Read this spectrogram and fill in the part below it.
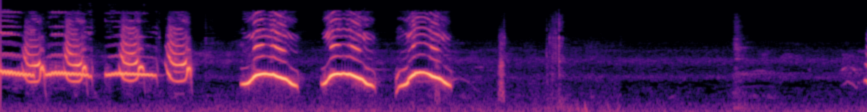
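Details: Silver-eared laughingthrush training its song in the morning: rapid looping whistles, then three loud arched notes about half a second apart, followed by near silence with faint ticks.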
